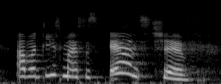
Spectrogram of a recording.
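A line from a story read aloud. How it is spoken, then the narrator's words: Squeaky voice. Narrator (German): ertönte eine zweite piepsige Stimme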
